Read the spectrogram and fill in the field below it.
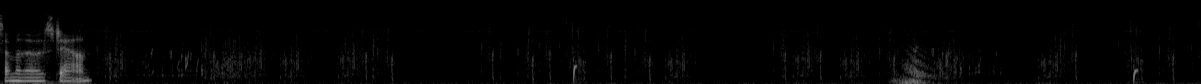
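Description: Short soft game sound effects pop again and again as crops are picked.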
